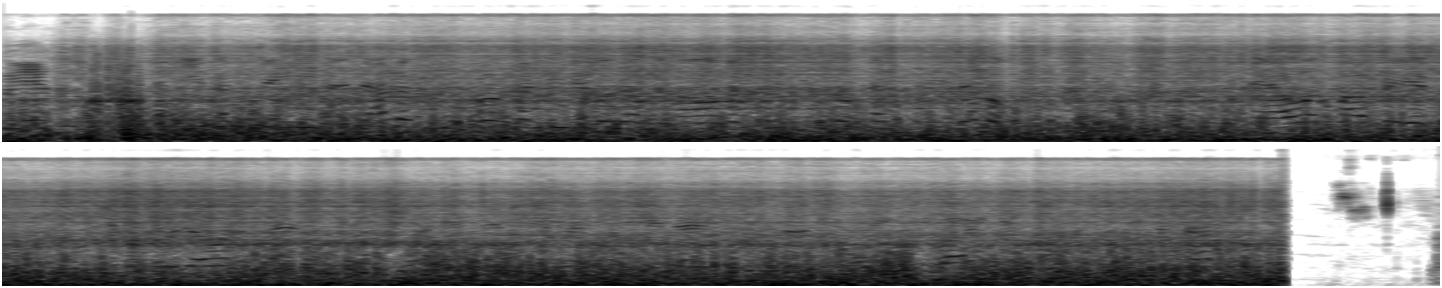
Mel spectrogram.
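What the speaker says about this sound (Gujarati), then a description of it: "બાઇક લઈને અમે જઈએ રહીએ અત્યારે અંધારું છે" A motorbike rides along a road at night, steady roaring engine and heavy wind buffeting the microphone throughout, then cutting off abruptly near the end, with a voice faintly under the noise.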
